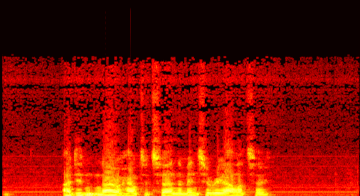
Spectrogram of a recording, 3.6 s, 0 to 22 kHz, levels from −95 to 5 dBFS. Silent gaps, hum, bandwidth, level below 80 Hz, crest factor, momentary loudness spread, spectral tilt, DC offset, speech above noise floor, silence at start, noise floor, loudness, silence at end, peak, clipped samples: none; none; 15.5 kHz; -46 dBFS; 14 dB; 9 LU; -7 dB/octave; under 0.1%; 31 dB; 0.05 s; -44 dBFS; -14 LUFS; 0.9 s; 0 dBFS; under 0.1%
